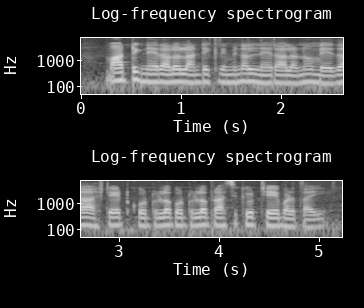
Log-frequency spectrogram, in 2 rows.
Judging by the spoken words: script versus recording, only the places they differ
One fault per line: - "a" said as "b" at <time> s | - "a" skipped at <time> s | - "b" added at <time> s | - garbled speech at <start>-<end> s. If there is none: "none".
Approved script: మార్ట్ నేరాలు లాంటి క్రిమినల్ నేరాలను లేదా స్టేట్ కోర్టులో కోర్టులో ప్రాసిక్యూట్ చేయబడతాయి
none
